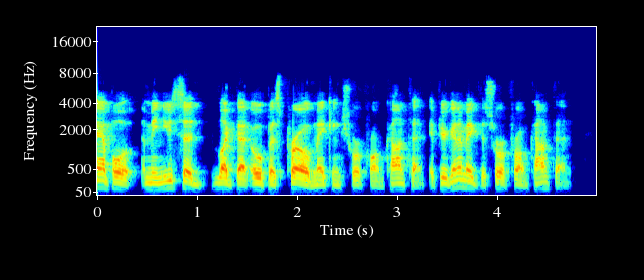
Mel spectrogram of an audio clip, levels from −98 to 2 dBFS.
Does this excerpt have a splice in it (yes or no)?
yes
